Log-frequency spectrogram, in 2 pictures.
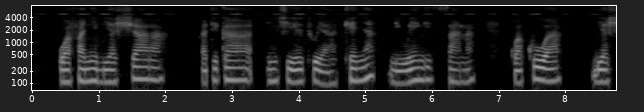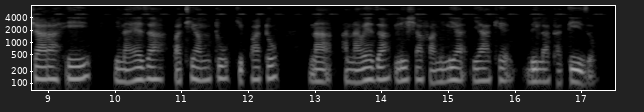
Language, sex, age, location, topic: Swahili, male, 18-24, Nakuru, finance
